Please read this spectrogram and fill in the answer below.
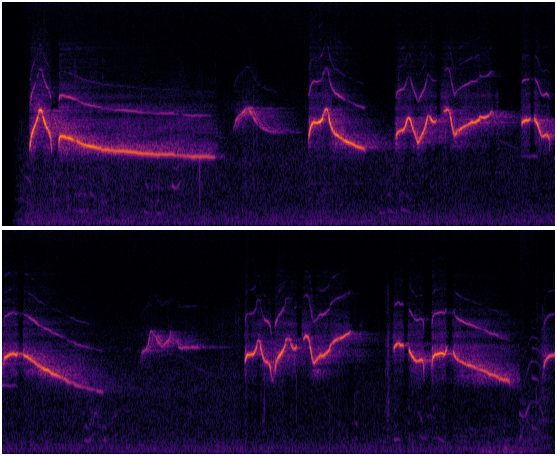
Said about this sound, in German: Die Kommunikation per Pfiff bietet sich in La Gomera an, wegen der speziellen Landschaft. Da Gomera eine ähm, ziemlich gebirgige Gegend mit tiefen Schluchten ist, sind die Wege auch lang und da pfeift man sich lieber über die Distanz,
